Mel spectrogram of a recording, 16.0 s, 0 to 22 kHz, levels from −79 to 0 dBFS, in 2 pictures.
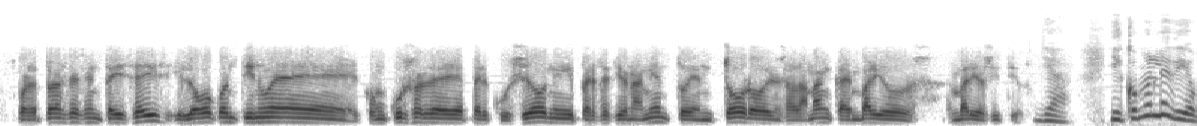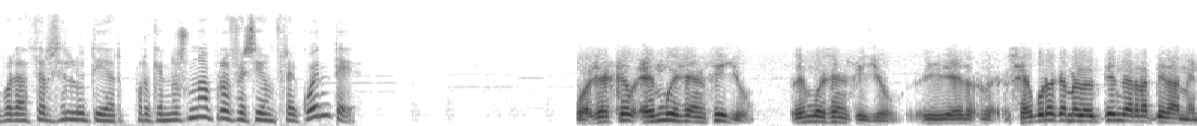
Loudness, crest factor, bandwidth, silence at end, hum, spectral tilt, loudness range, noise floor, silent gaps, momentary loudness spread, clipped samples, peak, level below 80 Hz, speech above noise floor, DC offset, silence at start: -24 LUFS; 18 dB; 13 kHz; 0 s; none; -6 dB/octave; 8 LU; -68 dBFS; none; 10 LU; under 0.1%; -6 dBFS; -70 dBFS; 45 dB; under 0.1%; 0.1 s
